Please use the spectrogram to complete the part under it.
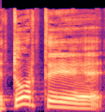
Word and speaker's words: торты: Торты или торты. – Э, торты.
